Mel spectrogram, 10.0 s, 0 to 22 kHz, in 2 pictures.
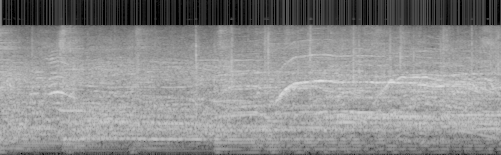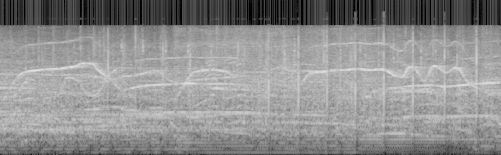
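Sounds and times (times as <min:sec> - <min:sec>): crowd cheering and whooping: 0:00.0 - 0:10.0.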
